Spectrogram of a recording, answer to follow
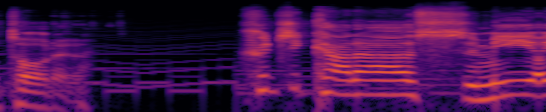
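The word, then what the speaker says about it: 墨: So if you if you're practicing calligraphy or like Japanese writing, you use Sumi. Sumi is how it's pronounced.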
